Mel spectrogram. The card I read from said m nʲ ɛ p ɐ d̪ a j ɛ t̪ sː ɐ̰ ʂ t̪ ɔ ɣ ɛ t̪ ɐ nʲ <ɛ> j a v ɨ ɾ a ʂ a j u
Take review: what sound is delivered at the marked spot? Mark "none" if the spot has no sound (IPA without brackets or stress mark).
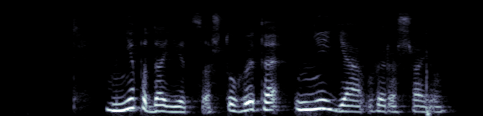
ɛ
